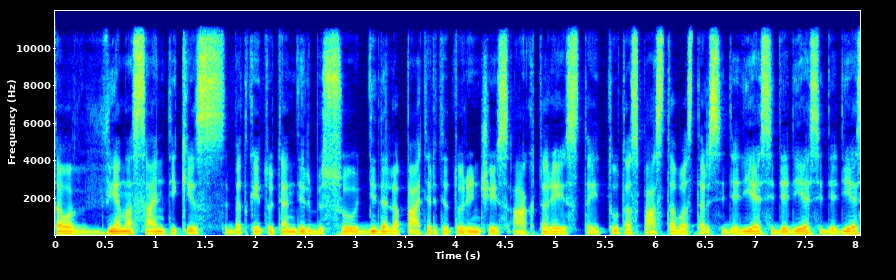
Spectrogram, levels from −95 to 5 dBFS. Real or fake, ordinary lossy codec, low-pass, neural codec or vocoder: real; MP3, 96 kbps; 10.8 kHz; none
